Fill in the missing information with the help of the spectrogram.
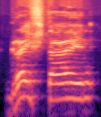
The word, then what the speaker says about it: Greifstein: Lovely greets to Sib from Greifstein in Mittelhessen. Sorry for German pronunciation. – Sounded almost right, actually.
